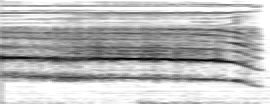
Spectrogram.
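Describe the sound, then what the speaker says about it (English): A single loud, sustained goat scream rings out close up, a harsh bleating cry held for over a second before it drops away abruptly at the end, with no one talking. "And a goat scream."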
